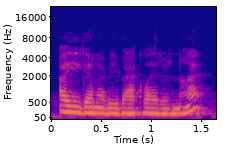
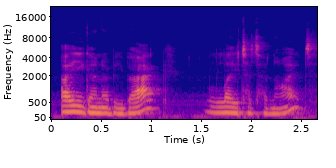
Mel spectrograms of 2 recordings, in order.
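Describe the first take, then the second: First: The words are reduced and run together. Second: Each word is said fully and clearly.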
